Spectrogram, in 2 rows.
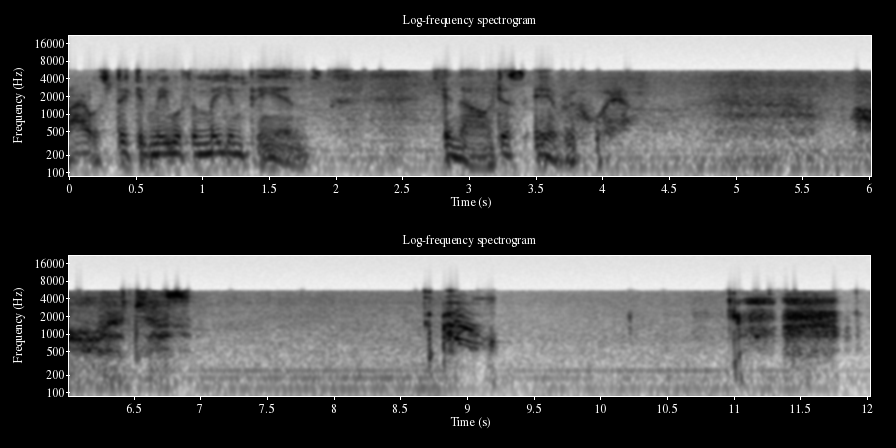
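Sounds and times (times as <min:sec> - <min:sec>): man whispering strained: 0:05.8 - 0:07.0, 0:08.7 - 0:09.3.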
